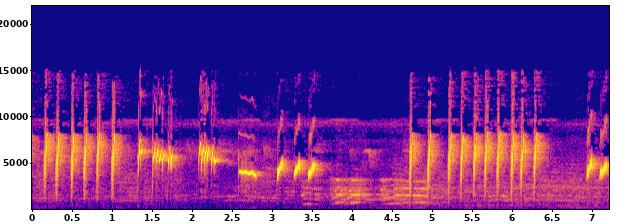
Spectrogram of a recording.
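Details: Konin bird singing to provoke rivals: rapid high chip series, then short whistled and warbling phrases, a brief lower buzzy passage, and another quick chip run.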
